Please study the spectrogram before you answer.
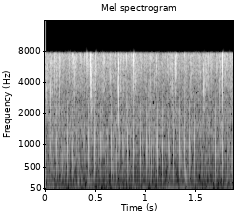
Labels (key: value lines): label: biophony, rattle
recorder: SoundTrap 500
